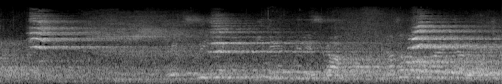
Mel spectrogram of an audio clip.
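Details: Beluga whistles at Port of Nagoya Aquarium's public training, 13:30 session on 18 July 2016: a series of clear harmonic tones, some flat, some falling, repeated through the clip beneath hall chatter and speech.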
